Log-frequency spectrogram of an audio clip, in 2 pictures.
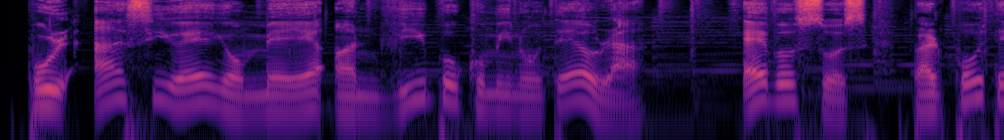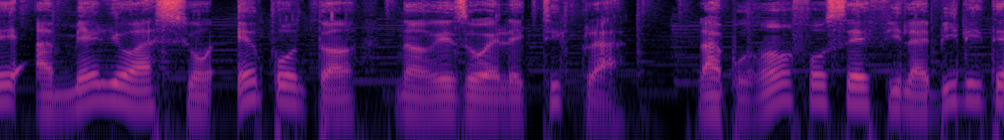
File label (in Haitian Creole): Haitian Creole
